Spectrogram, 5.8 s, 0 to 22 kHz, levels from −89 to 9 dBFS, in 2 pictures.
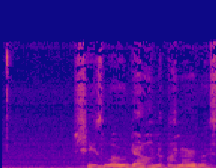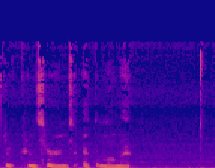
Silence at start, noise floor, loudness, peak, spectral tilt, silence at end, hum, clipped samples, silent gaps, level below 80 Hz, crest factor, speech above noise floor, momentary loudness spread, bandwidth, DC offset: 0.05 s; -56 dBFS; -35 LUFS; -10 dBFS; -5 dB/octave; 0 s; none; under 0.1%; none; -58 dBFS; 26 dB; 22 dB; 10 LU; 17 kHz; under 0.1%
